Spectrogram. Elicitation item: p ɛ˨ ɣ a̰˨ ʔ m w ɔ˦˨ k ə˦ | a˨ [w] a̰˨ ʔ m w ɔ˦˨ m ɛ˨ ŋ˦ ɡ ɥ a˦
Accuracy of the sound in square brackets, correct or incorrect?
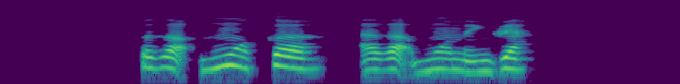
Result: incorrect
